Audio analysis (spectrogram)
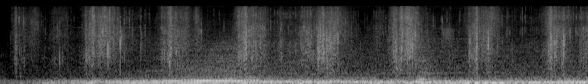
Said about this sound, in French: Ah oui, ce sont des, feuilles de hêtre. Je reconnais bien la, la texture, à la fois souple euh, et craquante.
